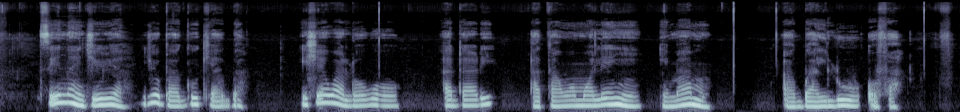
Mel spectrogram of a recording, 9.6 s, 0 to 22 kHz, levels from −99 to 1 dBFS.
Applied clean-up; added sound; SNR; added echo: none; none; none; none.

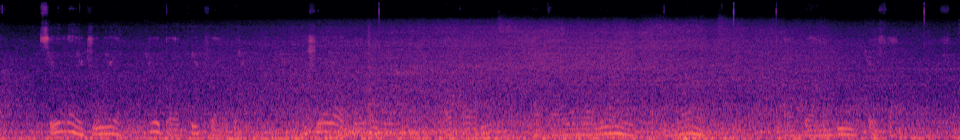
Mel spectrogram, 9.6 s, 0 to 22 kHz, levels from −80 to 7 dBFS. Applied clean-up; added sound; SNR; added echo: none; Train; -3 dB; none.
